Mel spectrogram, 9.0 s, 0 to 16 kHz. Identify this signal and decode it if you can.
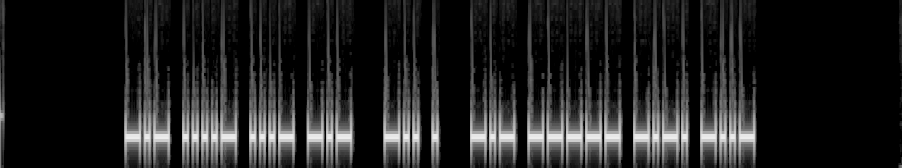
Morse code, heard as a keyed tone, about 25 wpm, 700 Hz. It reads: K4VK DE K0CX
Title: USA Callsign DE Callsign - 4 Characters - 25wpm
